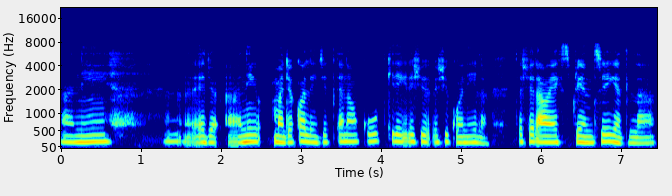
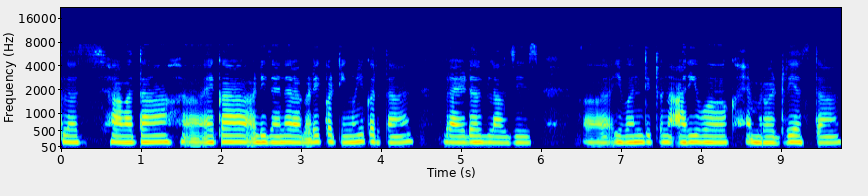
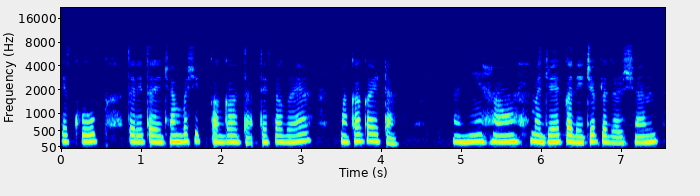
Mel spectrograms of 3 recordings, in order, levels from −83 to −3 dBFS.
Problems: none marked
